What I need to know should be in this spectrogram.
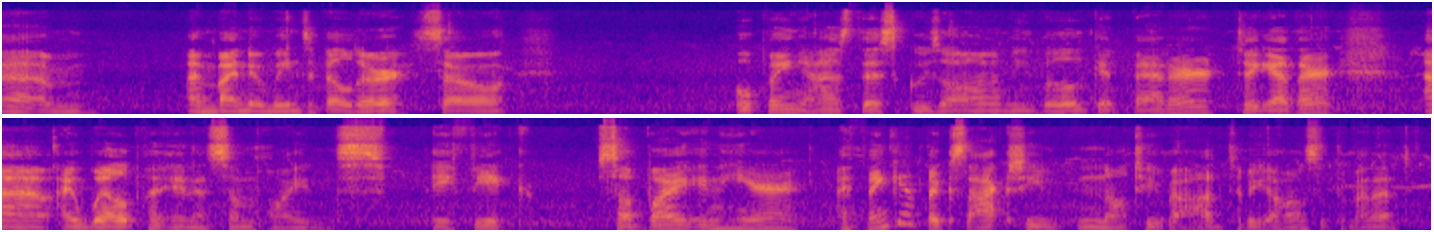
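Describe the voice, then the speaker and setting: Spoken with a Northern Irish accent, the voice moves at a moderate pace with ordinary pitch variation. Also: man, medium pitch for a man. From Northern Ireland. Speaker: video game content creator. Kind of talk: gameplay commentary. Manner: hesitant, many fillers.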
